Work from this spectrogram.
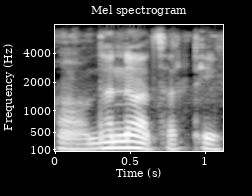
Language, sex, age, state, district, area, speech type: Marathi, male, 18-30, Maharashtra, Gadchiroli, rural, spontaneous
